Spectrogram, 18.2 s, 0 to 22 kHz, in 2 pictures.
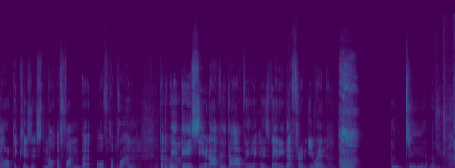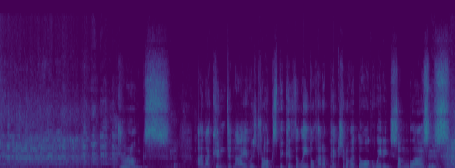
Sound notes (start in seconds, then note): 6.8 gasps; 8.8 audience laughs; 17.7 audience laughs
